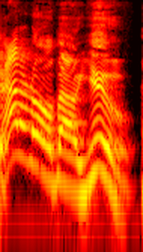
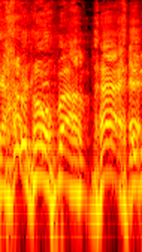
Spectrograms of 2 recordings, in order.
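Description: First: High doubtful line; quoting Kid. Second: High, loud laughing line; quoting Kid. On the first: Friend doubting the pal in Jeep, high mock doubt. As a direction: say it way up, unsure of him. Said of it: "He's like". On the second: Friend reacting in the Jeep, high laughing doubt. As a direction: say it higher through a laugh. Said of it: "he's like". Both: Retold or imitated.

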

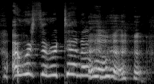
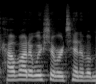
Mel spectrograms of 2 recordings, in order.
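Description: First: Very high, squealed code word; mock freak-out. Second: Said in the usual way. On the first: Randy blurts the code word while being held, imitated high panic. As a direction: imitate a panicked cry, pitched way up. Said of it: "he starts freaking out". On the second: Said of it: "And Monk's like".

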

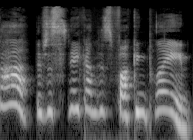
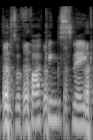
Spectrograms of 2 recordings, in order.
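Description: First: Much higher, hammed-up action-movie yell; joke movie quote. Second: Said in the usual way. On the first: A deliberately wrong take on the wife's reaction, hammed up. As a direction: ham up the famous snake-on-a-plane line. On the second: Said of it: "No, that's not what she said".

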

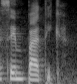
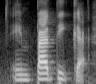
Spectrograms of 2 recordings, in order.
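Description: First: Said in the usual way. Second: Empática said louder, firm falling close; stressed Empática. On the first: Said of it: "Empática, no antipática". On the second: Shown as a demonstration. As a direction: lean on Empática, not antipática. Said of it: "no antipática".

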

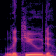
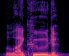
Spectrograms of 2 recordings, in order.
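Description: First: Likud with first syllable like "lick"; second pronunciation attempt. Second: Likud with first syllable like "lie"; first pronunciation attempt. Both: Real, not acted. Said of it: "however you pronounce it".

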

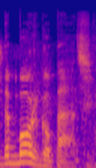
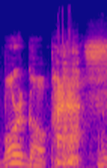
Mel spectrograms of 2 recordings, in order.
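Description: First: Slow, put-on "The Borgo Pass"; ominous echo. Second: Very slow, looming "Borgo Pass"; ominous Borgo Pass. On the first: Cohost echoing the creepy line, slow ominous voice. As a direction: echo it spookily. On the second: Retold or imitated. Host quoting the creepy movie line, slow and ominous. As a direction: draw it out like a spooky warning. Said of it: "the guy saying".

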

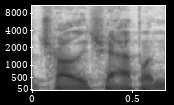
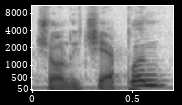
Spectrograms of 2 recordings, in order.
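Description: First: Said in the usual way. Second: Imitated Kiwi "Chaplin", first vowel raised towards "Cheplin"; mock New Zealand vowels; New Zealand accent. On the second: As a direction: say "Charlie Chaplin" like a New Zealander, rising at the end. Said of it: "who was from, uh, New Zealand".

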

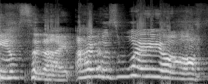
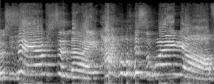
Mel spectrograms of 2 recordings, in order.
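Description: First: Higher, slow quote voice; movie quote voice. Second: Movie quote voice. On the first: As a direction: drawl it like the movie. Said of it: "I still use that quote". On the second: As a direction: ham it up like the movie. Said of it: "I just go". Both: Retold or imitated.

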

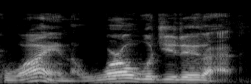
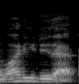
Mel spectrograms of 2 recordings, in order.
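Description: First: Slow, indignant mock challenge; accusing parent. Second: Mild, open questioning; curious question. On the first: Parent confronting the coach, slow and indignant. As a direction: drag it out as if calling the coach out. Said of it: "when they come at you like". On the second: Retold or imitated. Parent asking the coach to learn, gently curious. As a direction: ask it just wanting to learn. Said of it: "they're wanting to learn".

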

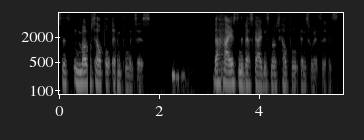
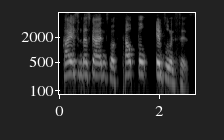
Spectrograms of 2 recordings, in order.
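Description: First: Low, very soft murmured mantra; quiet, trailing invocation; hushed recitation. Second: Full-voiced, measured delivery of "helpful influences"; firm recitation. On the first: Repeating a habitual request to guides. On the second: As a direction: restate it clearly, leaning on "helpful". Repeats the same request, instructing listener. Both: Shown as a demonstration.

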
